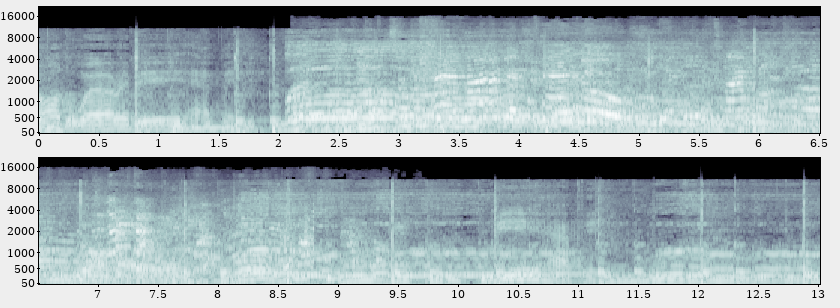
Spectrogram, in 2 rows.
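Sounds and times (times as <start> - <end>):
children chattering and calling out: 2.1 - 9.5.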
